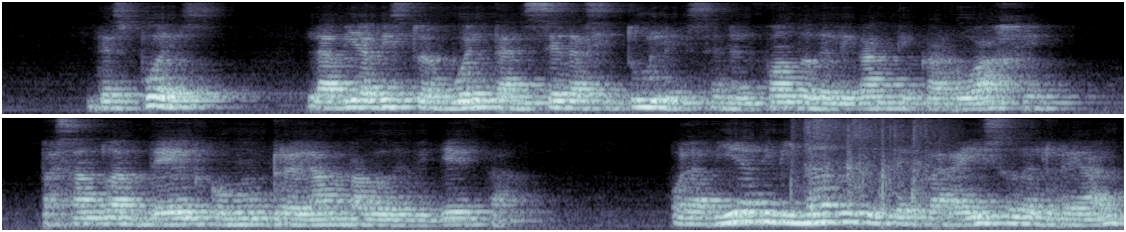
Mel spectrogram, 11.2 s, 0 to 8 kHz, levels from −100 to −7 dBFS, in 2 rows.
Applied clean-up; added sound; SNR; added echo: neural separator model SepFormer DNS4.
